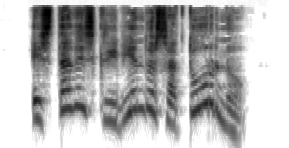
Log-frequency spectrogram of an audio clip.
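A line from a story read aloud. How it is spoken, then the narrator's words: Exclaiming. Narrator (Spanish): El pastor Bates exclamó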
